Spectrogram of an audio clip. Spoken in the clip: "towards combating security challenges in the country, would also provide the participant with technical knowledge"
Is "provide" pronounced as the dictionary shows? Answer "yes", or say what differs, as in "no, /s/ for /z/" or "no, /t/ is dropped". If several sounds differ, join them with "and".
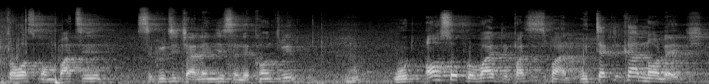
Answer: yes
